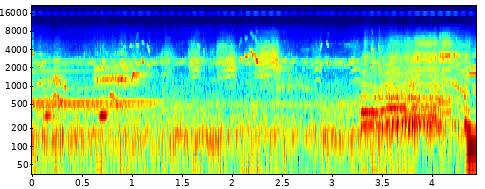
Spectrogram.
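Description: Jungle soundtrack effects: a noisy bed of animal and bird calls with many short chirps. Music notes come in about three seconds in.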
